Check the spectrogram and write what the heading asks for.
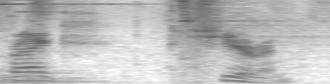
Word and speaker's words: Frank Sheeran: Frank Sheeran. I said that right? – Yeah, you said right.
